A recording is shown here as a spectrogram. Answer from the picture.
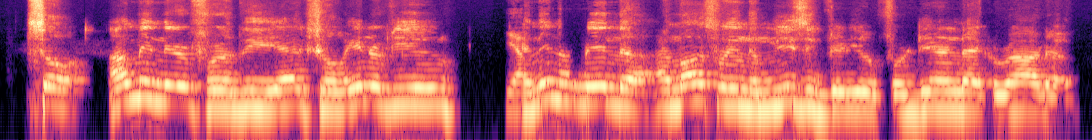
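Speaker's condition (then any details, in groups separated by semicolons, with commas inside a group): Cerebral palsy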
